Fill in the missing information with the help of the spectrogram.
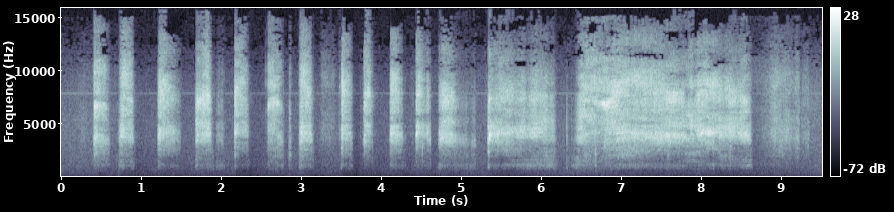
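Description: Black felt-tip marker drawing on paper: a run of short scratchy strokes, about three a second, then two long continuous strokes from about five seconds in.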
